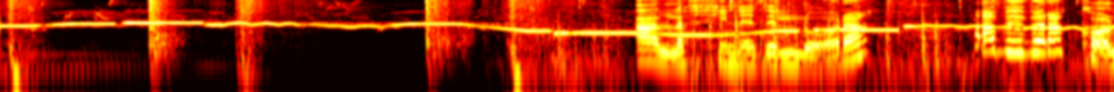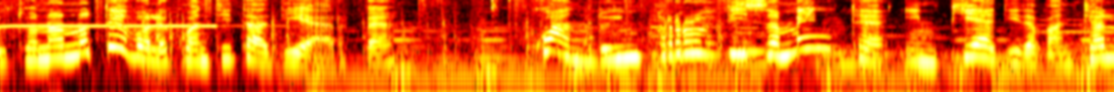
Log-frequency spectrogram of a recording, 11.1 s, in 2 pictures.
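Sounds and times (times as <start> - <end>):
man gathering peat on a moor whistling a melody: 0.0 - 3.2
sharp percussive thumps: 2.1 - 10.1
speech: 3.2 - 11.1.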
